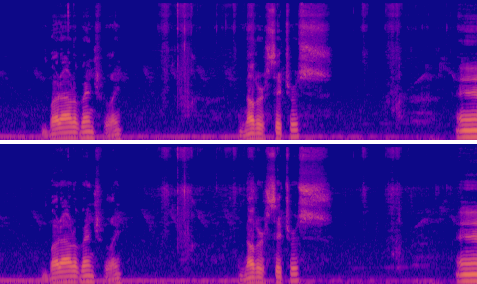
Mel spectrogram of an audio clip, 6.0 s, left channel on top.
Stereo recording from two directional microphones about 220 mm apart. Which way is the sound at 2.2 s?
25° left (ahead or behind).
